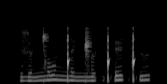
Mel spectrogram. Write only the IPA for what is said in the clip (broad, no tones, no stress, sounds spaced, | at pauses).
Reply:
z ɵ ŋ͡ǀ o ŋ͡ǃ e ŋ͡ǁ ɵ ǃʼ e ǃʼ ɨ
